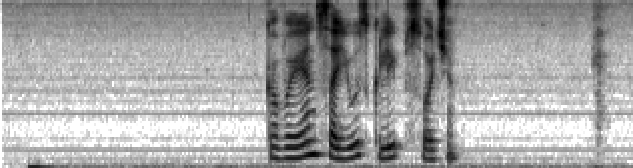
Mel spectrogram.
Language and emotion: Russian, neutral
